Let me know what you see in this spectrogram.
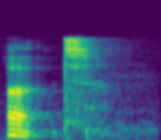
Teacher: And then thinking about our weak form, we need that relaxed schwa sound, which lies flat, the tongue is flat in the mouth, and relaxed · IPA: /ə/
